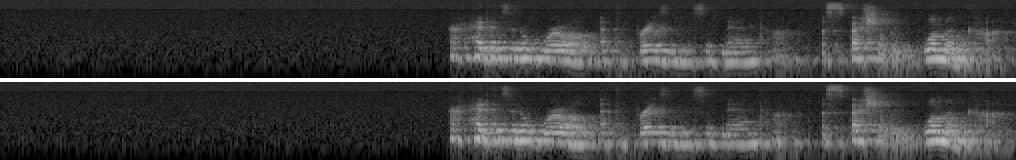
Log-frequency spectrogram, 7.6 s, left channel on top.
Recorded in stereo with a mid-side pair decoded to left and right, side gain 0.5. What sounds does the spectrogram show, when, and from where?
3.4 s a woman speaking: 15° right, 3.5 m; by 7.5 s 25° left, 3 m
